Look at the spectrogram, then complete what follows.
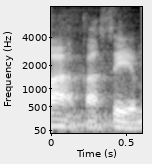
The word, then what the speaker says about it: เกษม: แอดไซ นำ หน้า นะ K SCM อ่าน ว่า เกษม นะ ครับ สำหรับ ท่าน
